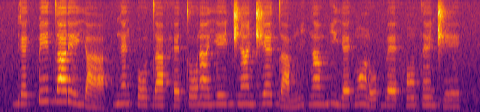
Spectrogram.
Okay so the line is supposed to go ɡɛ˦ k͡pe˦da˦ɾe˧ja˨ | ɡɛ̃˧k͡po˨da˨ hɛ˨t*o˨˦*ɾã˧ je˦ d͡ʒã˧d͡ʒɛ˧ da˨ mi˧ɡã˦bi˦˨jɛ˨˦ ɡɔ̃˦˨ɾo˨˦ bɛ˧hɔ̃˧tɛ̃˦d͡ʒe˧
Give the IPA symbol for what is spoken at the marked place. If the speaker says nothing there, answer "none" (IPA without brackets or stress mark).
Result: o˧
